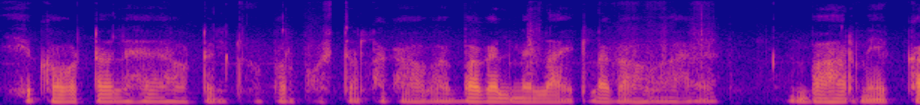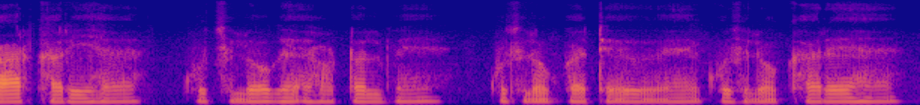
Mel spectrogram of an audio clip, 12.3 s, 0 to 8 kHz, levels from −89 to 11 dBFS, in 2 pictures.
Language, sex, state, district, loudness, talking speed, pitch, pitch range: Hindi, male, Jharkhand, Jamtara, -30 LUFS, 175 wpm, 110 Hz, 105-110 Hz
